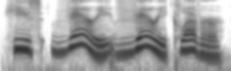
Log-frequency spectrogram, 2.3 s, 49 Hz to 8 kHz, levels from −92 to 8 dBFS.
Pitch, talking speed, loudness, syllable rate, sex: 210 Hz, 105 wpm, -18 LUFS, 3.3 syllables/s, female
